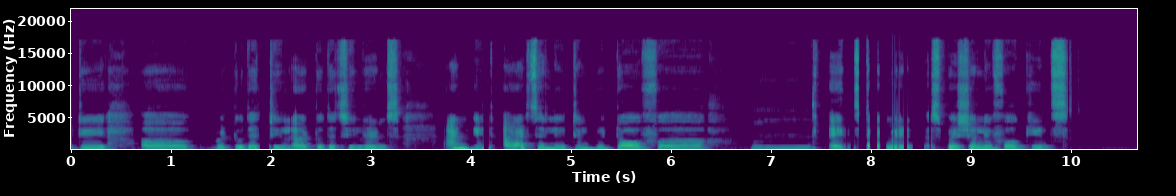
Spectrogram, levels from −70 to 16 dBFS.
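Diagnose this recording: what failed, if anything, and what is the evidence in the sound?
Bluetooth dropout, likely, at 1.88–2.00 s, 4.12–4.19 s (after "the childrens and"), 7.74–8.61 s and 9.96–10.18 s. The speech cuts abruptly to silence and resumes further on, as though it had played through. The later two are bursts of short gaps, which fits late wireless packets being dropped at playback.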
